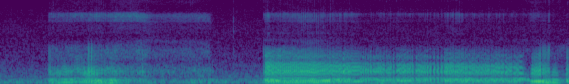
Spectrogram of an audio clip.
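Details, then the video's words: Sleeping dog that drifted off grumbling, so each breath comes out as a snort or grumble; low rumbling snores in long breaths, a quieter stretch followed by a louder sustained grumble, indoors. "Squish grumble snoring"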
